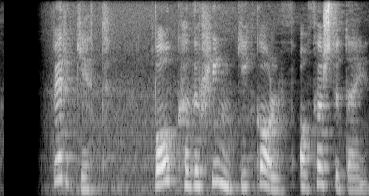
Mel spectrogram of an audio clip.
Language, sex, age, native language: Icelandic, female, 40-49, Icelandic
